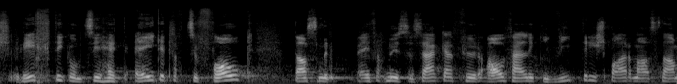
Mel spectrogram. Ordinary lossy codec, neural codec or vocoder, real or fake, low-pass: MP3, 64 kbps; codec, 44.1 kHz, 3.4 kbps, Pupu-Codec; fake; 14.4 kHz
